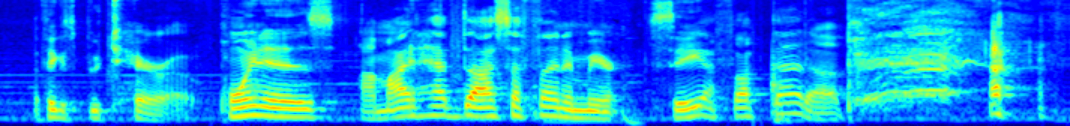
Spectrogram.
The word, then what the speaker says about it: Offene Meer: And by the way, I'm saying it correctly. I know. I'm the king of just completely fucking up pronunciations. Michael actually commented on my EDC video and said that I pronounced Offene Meer properly.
